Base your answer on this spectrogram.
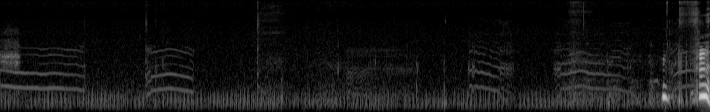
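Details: Domestic kitten meowing into its mother's ear: a series of short, high, slightly descending tonal meows with rich harmonics, spaced about a second apart over a soft steady purr, ending with a louder rustle.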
